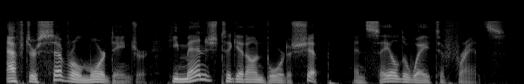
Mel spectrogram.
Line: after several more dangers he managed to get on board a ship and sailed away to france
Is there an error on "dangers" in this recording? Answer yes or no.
yes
